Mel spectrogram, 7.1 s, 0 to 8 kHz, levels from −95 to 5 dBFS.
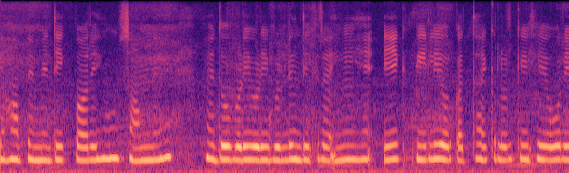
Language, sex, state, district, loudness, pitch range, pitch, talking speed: Hindi, female, Chhattisgarh, Korba, -15 LUFS, 230-245 Hz, 240 Hz, 200 wpm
